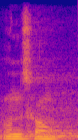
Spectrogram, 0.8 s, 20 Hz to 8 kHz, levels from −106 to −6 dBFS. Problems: none marked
